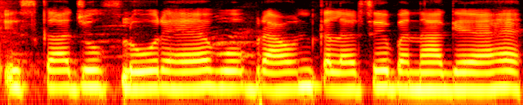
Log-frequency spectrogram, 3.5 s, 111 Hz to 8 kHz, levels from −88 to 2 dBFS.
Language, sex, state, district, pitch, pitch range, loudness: Hindi, female, Jharkhand, Deoghar, 220 Hz, 210-230 Hz, -13 LUFS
